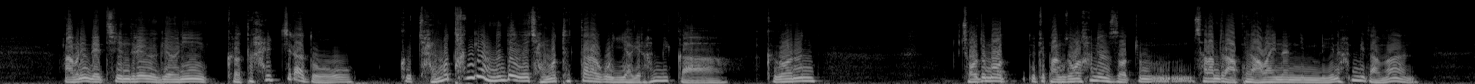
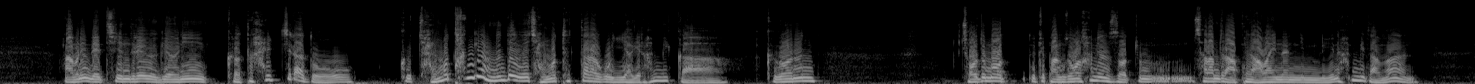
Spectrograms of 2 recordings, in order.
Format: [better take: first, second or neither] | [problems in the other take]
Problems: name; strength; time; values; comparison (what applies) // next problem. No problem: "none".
neither | distortion; heavy; 7 dB below the speech; the same in both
